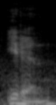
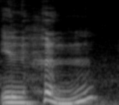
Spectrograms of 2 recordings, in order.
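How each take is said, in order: First: The l links straight into the second syllable. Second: An h sound begins the second syllable. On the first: The speaker calls it right. "you have to pronounce it 일은" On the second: The speaker calls it wrong. "not 일흔"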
